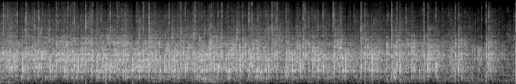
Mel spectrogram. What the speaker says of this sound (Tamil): இந்த அரங்கமே அதிர மாதிரி அப்பாவுக்கு பலத்த கரகோஷம் கொடுங்க.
